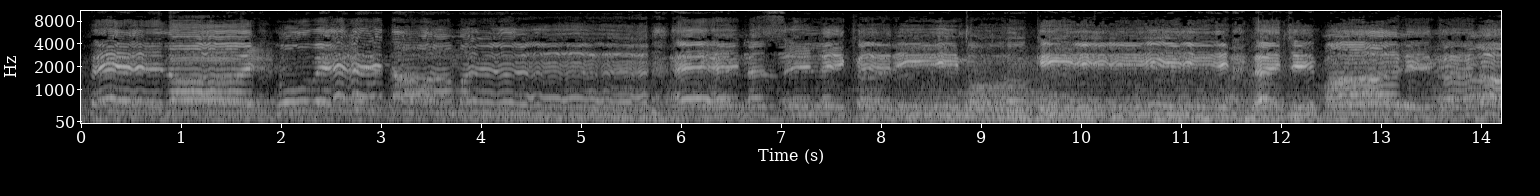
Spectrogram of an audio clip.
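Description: A group of men's voices chanting a devotional refrain together, the sung lines wavering up and down in pitch.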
